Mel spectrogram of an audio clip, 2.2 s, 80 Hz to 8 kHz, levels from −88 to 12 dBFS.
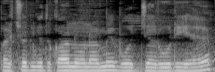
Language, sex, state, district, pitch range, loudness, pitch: Hindi, male, Delhi, New Delhi, 145-155 Hz, -13 LUFS, 150 Hz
